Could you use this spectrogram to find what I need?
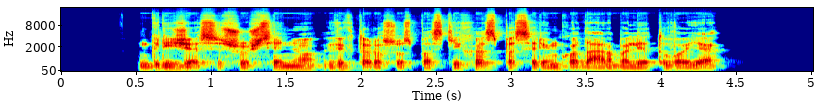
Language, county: Lithuanian, Alytus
